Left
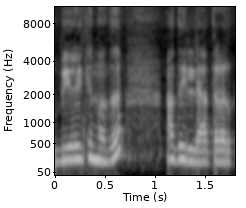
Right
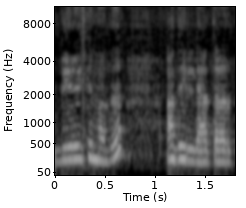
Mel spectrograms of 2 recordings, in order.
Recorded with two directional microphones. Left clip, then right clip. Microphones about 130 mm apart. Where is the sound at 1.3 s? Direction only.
30° left (ahead or behind).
